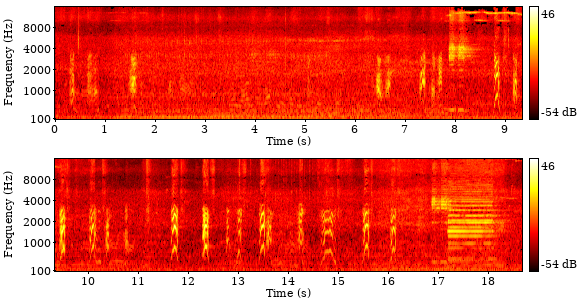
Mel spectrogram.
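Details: Three-month-old German Shepherd puppies give short, sharp barks. They are sparse at first, then come in a quick, uneven run of yelping barks in the middle stretch. A voice calls commands throughout, and a low vehicle rumble lies underneath.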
